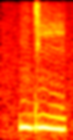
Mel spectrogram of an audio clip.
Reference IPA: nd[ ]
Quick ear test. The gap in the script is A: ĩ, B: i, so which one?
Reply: B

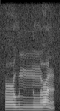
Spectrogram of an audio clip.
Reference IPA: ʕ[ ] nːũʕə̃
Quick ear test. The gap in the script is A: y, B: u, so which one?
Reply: B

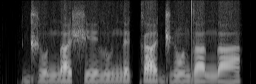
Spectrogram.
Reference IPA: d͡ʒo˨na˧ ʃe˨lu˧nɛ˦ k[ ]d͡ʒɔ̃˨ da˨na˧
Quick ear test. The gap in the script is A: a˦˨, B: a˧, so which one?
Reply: A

